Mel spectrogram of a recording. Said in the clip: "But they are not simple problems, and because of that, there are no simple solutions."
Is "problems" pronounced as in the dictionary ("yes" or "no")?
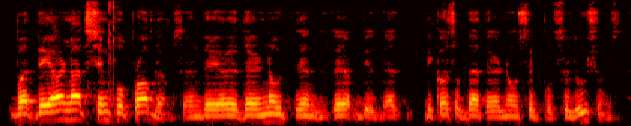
no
